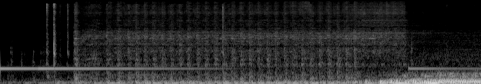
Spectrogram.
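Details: Cadillac STS after fuel filter replacement: the starter churns at an even low rhythm for several seconds before the engine catches and roars. Long crank while the fuel system primes and builds pressure; no leaks found.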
